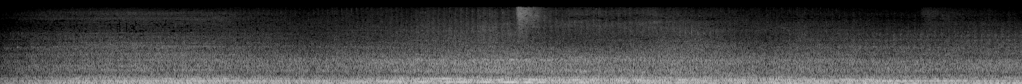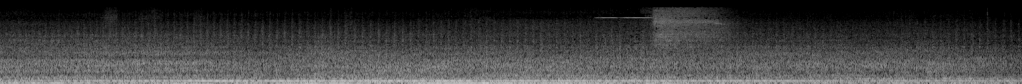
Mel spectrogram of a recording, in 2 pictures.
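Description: A steady low rumble of many car and truck engines idling in a traffic jam on a completely clogged access road at the foot of the Schlossberg, a continuous droning hum with occasional faint rattles and shifts, no voices.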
